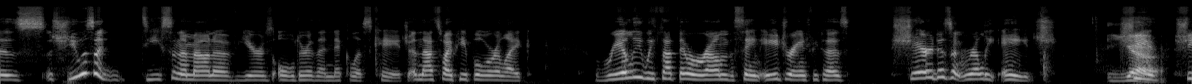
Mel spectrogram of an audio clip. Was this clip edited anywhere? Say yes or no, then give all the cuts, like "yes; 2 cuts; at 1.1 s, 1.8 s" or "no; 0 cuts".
no; 0 cuts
